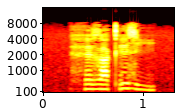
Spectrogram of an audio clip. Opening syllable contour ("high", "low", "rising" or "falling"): high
